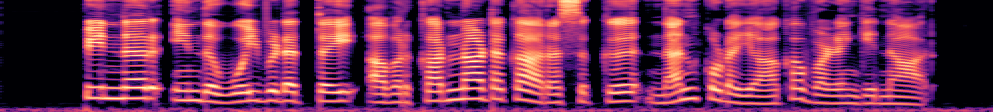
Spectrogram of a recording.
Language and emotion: Tamil, neutral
